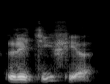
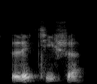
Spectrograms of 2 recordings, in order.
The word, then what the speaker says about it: Летиция: «Тиша» — уменьшительно ласкательная форма женского имени Летиция, которая по-русски традиционно передается как Летиция, но по-английски произносится Летишья или Летиша.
